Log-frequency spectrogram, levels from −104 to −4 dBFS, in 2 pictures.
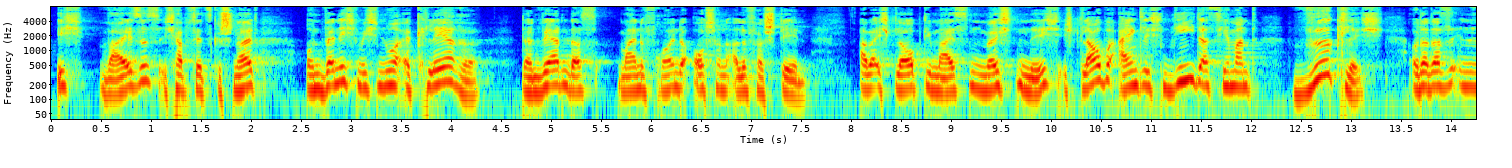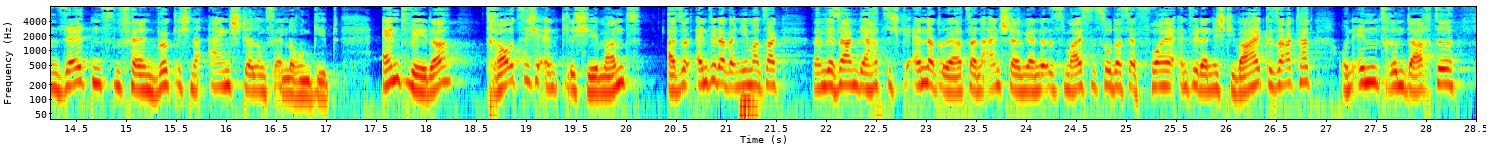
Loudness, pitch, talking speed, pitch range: -22 LUFS, 170 Hz, 185 wpm, 150-195 Hz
